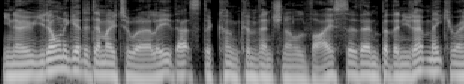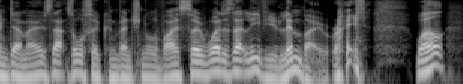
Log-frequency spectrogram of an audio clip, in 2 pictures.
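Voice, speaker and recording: Guy with a lowish voice explaining stuff like a coach, chatty, asks questions as he goes, super dry close sound. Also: expressive, quick pace, a little mellow, dry recording. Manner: conversational, rhetorical questions, emphatic repetition. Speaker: voiceover coach giving career advice. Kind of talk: casual explanatory talk to camera.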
